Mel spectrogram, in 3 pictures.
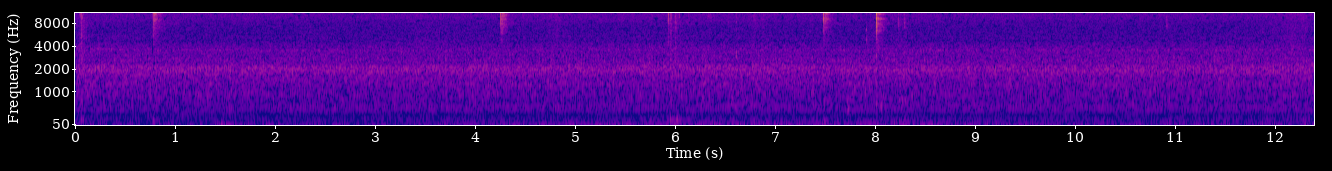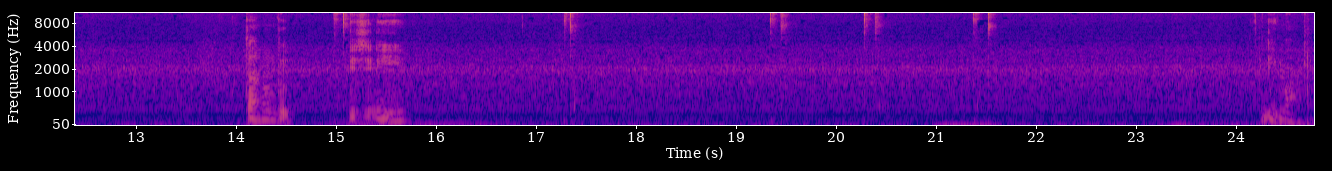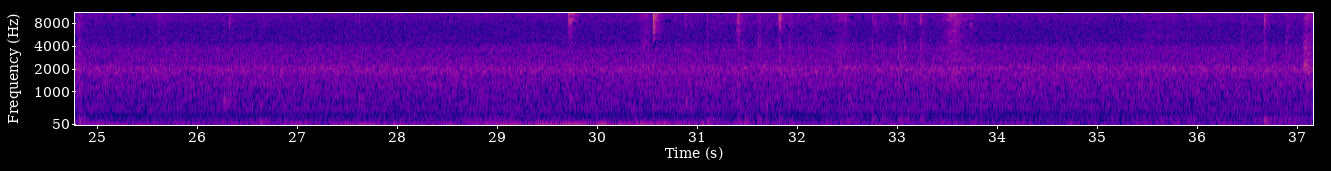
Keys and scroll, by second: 5.6 Escape, 5.7 `, 5.9 Escape, 24.1 5, 24.6 Return, 31.1 Escape, 31.4 Escape, 36.7 Escape.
